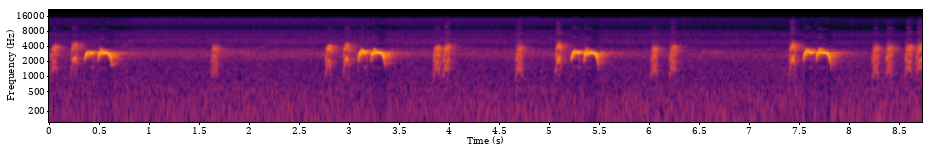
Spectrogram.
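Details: Kutilang lure recording of a sooty-headed bulbul: four bright, warbled phrases spaced about two seconds apart, with single sharp clicks scattered between them.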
